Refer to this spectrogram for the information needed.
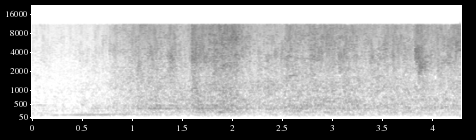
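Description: Shower water runs in a steady, continuous, fairly loud hiss as someone takes a shower, with a low hum briefly underneath at the start and no voices.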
